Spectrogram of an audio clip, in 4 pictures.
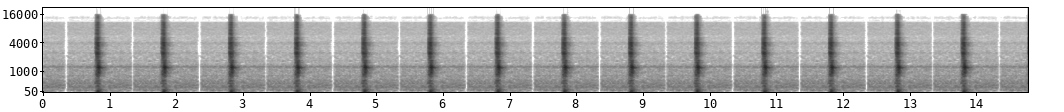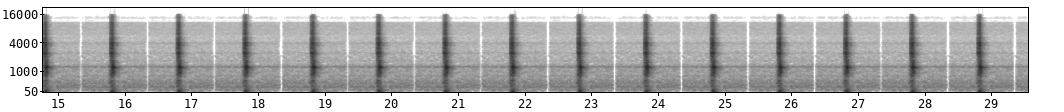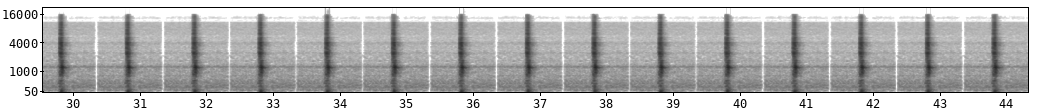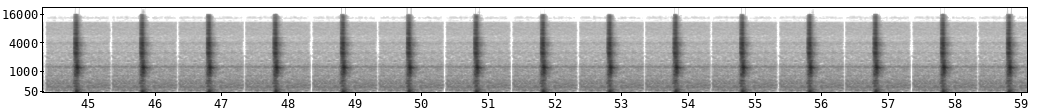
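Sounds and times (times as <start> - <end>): clock ticking: 0.7 - 1.1, 1.7 - 2.1, 2.7 - 3.1, 3.7 - 4.1, 4.7 - 5.1, 5.7 - 6.1, 6.7 - 7.1, 7.7 - 8.1, 8.7 - 9.1, 9.7 - 10.1, 10.7 - 11.1, 11.7 - 12.1, 12.7 - 13.1, 13.7 - 14.1, 14.7 - 15.1, 15.7 - 16.1, 16.7 - 17.1, 17.7 - 18.1, 18.7 - 19.1, 19.7 - 20.1, 20.7 - 21.1, 21.7 - 22.1, 22.7 - 23.0, 23.7 - 24.0, 24.7 - 25.1, 25.7 - 26.0, 26.7 - 27.0, 27.7 - 28.0, 28.7 - 29.1, 29.7 - 30.0, 30.7 - 31.0, 31.7 - 32.1, 32.7 - 33.1, 33.7 - 34.1, 34.7 - 35.1, 35.7 - 36.1, 36.7 - 37.1, 37.7 - 38.0, 38.7 - 39.1, 39.7 - 40.1, 40.7 - 41.0, 41.7 - 42.1, 42.7 - 43.0, 43.7 - 44.1, 44.7 - 45.0, 45.7 - 46.1, 46.7 - 47.1, 47.7 - 48.1, 48.7 - 49.0, 49.7 - 50.1, 50.7 - 51.1, 51.7 - 52.0, 52.7 - 53.0, 53.7 - 54.0, 54.7 - 55.0, 55.7 - 56.0, 56.7 - 57.0, 57.7 - 58.0, 58.7 - 59.0.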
